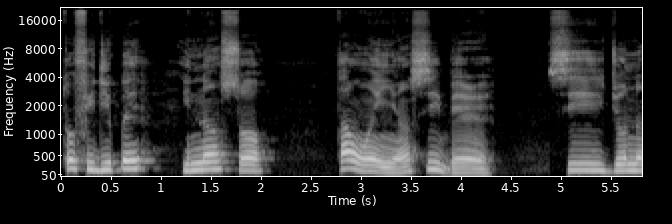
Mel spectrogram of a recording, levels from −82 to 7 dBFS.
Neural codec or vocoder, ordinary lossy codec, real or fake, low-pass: none; none; real; none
